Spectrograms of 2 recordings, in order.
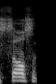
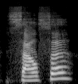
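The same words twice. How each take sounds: First: It is said in a plain, ordinary way. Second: It is said with an exaggerated put-on accent. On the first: This is the normal way to say it. The speaker calls it right. "They wouldn't say salsa" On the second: The speaker is showing off a fake foreign flair. The speaker calls it wrong. "they would say salsa, ... Why do you say it like that?"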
